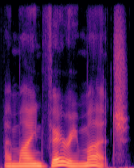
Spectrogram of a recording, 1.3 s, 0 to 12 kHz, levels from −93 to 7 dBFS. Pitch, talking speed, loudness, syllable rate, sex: 190 Hz, 180 wpm, -16 LUFS, 4.0 syllables/s, female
